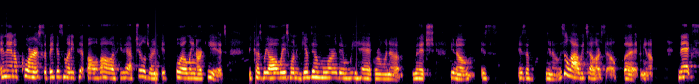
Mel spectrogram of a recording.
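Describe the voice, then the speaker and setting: Recorded with a dry, close sound and no echo, a woman speaks at a fairly high pitch with ordinary pitch variation. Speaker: financial educator presenter. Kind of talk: presentation. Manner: fast.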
